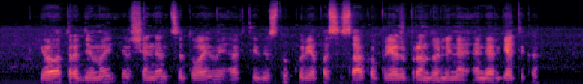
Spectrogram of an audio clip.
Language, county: Lithuanian, Telšiai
